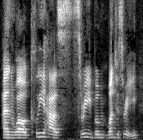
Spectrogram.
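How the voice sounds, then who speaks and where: A game streamer giving casual live commentary, halting and repetitive, with offhand asides in gamer slang. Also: mid-range voice, steady tone, pushed and bright. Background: game music.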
